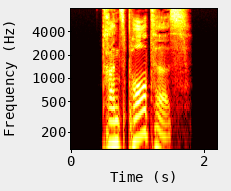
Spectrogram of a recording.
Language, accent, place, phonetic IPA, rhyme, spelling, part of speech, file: German, Germany, Berlin, [tʁansˈpɔʁtəs], -ɔʁtəs, Transportes, noun, De-Transportes.ogg
- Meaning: genitive singular of Transport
